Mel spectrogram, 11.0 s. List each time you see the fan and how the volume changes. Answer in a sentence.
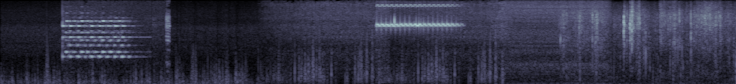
The fan can be heard from 0.0 to 9.2 s, at a steady volume.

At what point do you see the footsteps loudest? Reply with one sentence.
The loudest moment of the footsteps is at 10 seconds.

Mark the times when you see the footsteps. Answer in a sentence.
The footsteps can be heard from 8.3 to 11.0 s.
